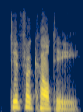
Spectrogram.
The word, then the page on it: difficulty: American English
